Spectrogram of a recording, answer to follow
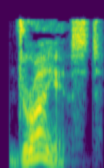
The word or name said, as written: driest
